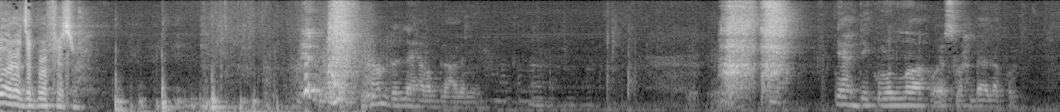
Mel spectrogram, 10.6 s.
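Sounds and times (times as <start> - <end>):
speech: 0.0 - 1.0, 3.9 - 4.9, 8.4 - 10.3
person sneezing: 3.0 - 3.8, 7.1 - 8.1.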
